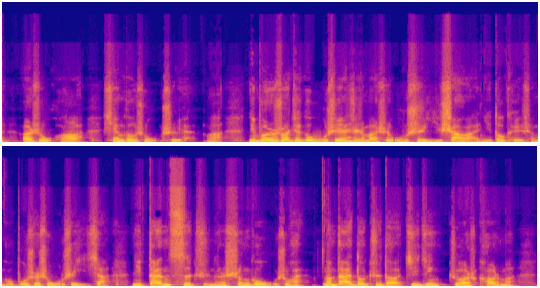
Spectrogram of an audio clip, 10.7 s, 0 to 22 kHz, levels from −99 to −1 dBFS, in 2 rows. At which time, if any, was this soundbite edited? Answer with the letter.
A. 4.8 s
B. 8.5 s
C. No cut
B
